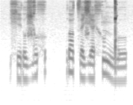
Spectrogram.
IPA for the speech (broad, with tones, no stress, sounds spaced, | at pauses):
x e˩ ɾ o˩ ʑ o˧˩ x | ɾ ɒ˧˩ t͡s æ˩ ʑ æ˩ x õ˧˩ ŋ͡ǃ o˩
